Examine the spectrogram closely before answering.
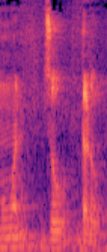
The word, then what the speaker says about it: मोहनजोदड़ो: तो एक याद रखेंगे, मोहनजोदड़ो का जो एक प्रकार से शाब्दिक अर्थ है उसका मतलब रहता है मुर्दों का टिल्ला। मुवन जो दड़ो इसका जो है सही उच्चारण होता है मुवन जो दड़ो, अर्थात मृतकों का या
